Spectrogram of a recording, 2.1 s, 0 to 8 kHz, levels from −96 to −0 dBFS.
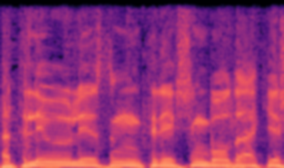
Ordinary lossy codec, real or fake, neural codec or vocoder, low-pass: none; real; none; none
